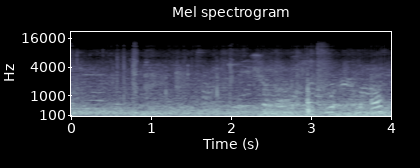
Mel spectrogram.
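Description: Low talk between people at a meal table, with a couple of light clicks of tableware.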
